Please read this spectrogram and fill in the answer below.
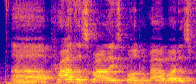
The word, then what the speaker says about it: Pras: But before we get to that, the Fugees, Praz, did I say his name right? – Praz, yeah.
